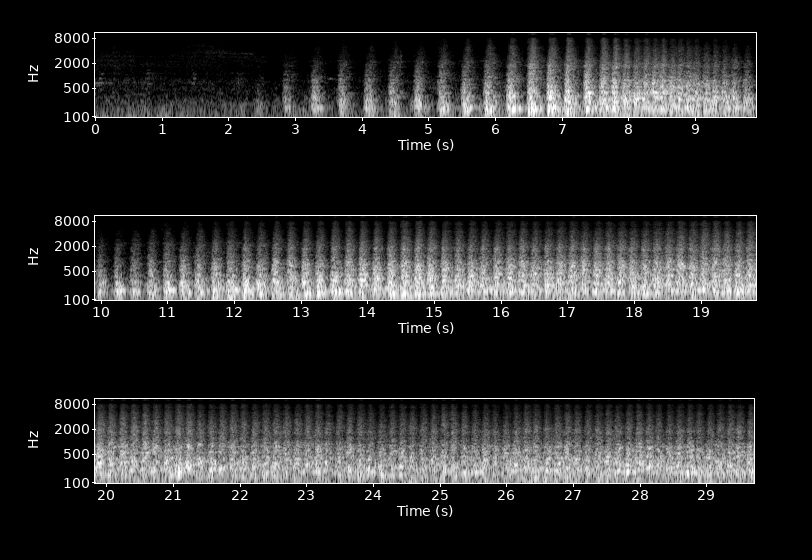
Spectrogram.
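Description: Steam locomotive getting under way: exhaust chuffs start about three seconds in and come faster and faster as it gathers speed, then blend into a steady rush of exhaust and steam hiss as the train runs along.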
